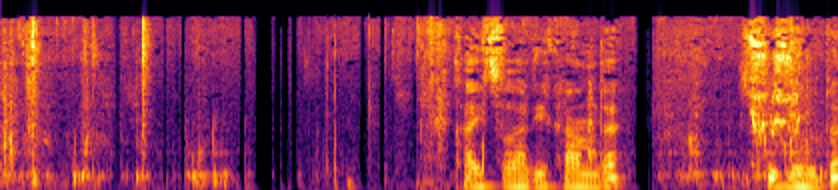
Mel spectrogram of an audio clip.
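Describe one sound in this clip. Hands shuffle pieces of fruit in a plastic basin.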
